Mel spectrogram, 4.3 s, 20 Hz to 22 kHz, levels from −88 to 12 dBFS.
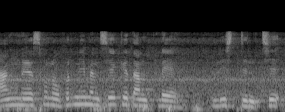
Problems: low volume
